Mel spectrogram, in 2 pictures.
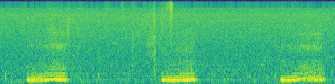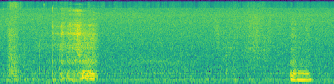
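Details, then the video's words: Sleeping pet cat snoring, one whose nostrils are briefly blocked: low rumbling snores about every two to three seconds, each lasting under a second, with a fainter, breathier one near eight seconds and quiet room between. "코 골면서 자는 고양이 콧구멍 막아보기😺 코고는 고양이 Snoring cat"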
